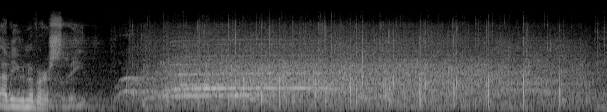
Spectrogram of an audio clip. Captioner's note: audience cheers and applauds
